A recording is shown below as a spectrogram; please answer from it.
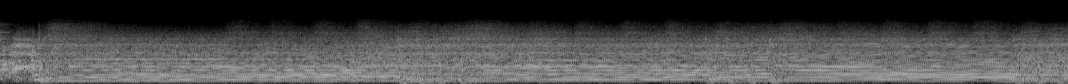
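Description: Live rock band playing, led by electric guitar holding long sustained chords that change about four and seven seconds in.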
